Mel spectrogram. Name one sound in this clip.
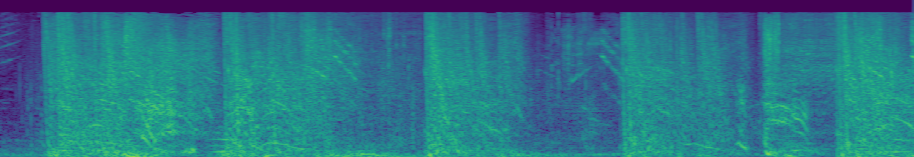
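Fiery blasts crackle and whoosh in quick bursts.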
